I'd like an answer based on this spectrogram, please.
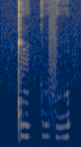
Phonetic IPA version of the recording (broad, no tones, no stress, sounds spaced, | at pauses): ǃ ʉ kː o̤ f o̤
